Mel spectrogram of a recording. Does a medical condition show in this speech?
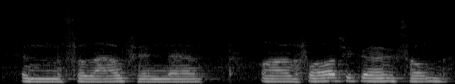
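Yes: ALS; reduced air makes talking effortful.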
